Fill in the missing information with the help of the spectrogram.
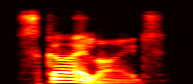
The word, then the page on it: skylight: British English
